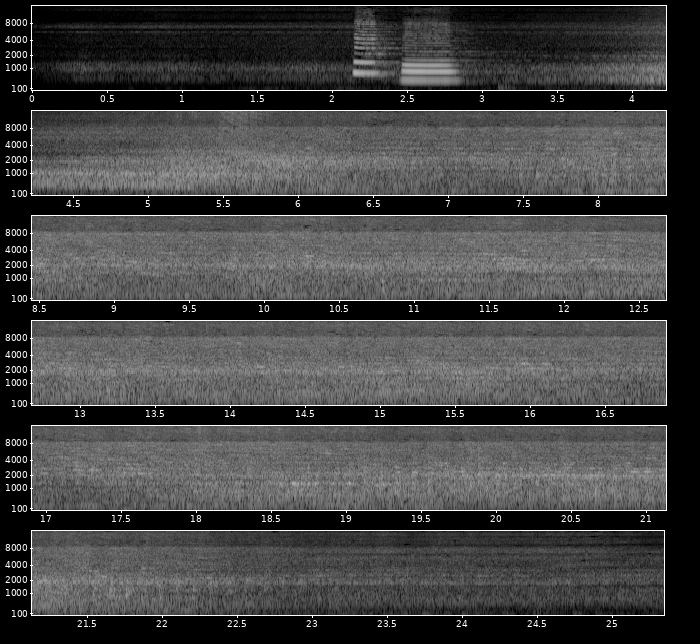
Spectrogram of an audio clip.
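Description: A freight locomotive's horn gives a short two-tone blast, a high note then a lower one, about two seconds in. The freight train then runs past, a long steady noise of wagons rolling over the rails that fades away over the last few seconds.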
